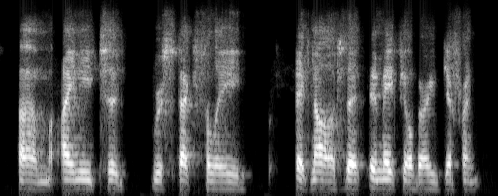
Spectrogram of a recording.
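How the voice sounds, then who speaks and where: Heard in a dry, close sound with no echo, a man speaks at a moderate pace. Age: 60s. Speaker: winery owner. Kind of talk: conference introduction.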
